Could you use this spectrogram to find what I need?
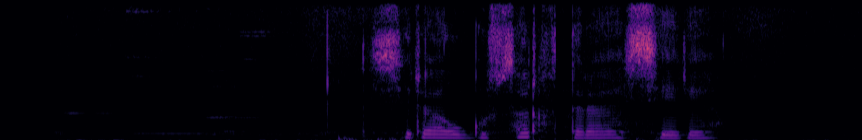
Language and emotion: Russian, neutral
